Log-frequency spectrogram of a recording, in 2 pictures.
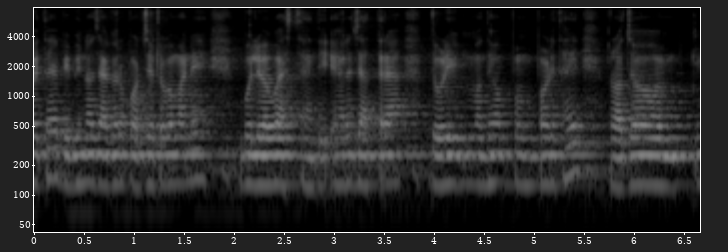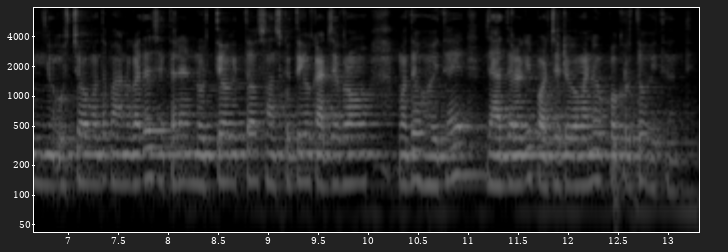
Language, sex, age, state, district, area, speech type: Odia, male, 18-30, Odisha, Khordha, rural, spontaneous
